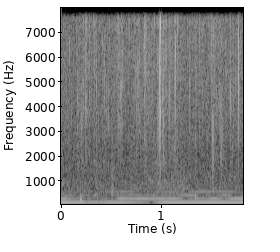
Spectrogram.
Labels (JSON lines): {"label": "biophony, midshipman", "recorder": "SoundTrap 500"}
